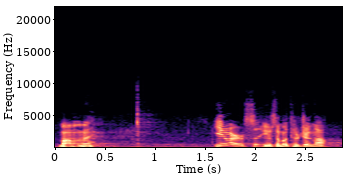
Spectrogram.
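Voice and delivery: calling out to mothers. Real, not acted. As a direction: call it out across the room. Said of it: "妈妈们讲".

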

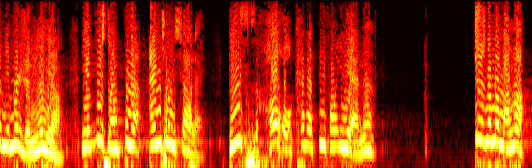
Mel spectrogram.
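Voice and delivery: high-pitched anguished plea; acted crying out. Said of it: "后来他就大喊".

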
